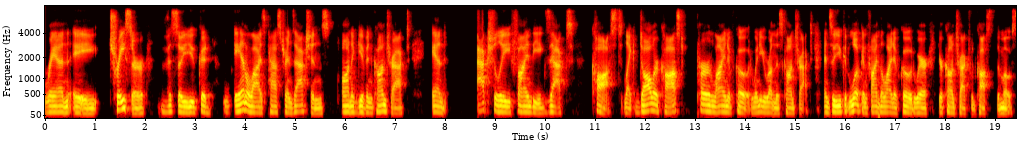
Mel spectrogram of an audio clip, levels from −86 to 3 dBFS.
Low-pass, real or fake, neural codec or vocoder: 7.2 kHz; fake; vocoder, 44.1 kHz, 80 mel bands, Vocos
